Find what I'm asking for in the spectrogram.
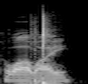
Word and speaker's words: Huawei: So he was involved in the discussions with Huawei, if that's even how you pronounce it.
